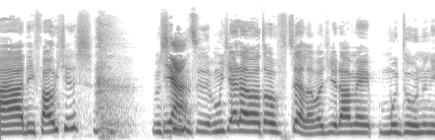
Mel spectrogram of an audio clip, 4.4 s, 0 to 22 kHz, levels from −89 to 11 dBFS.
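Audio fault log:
No faults detected.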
